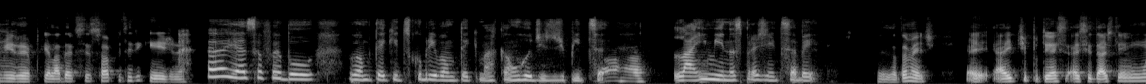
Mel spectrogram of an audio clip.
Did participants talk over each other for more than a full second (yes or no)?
no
